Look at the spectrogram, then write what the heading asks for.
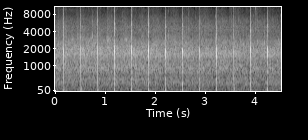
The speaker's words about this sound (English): I mean, that was our applause for our great God who, you know, lives acknowledges our faith, our deep faith. And so we praise God for that.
